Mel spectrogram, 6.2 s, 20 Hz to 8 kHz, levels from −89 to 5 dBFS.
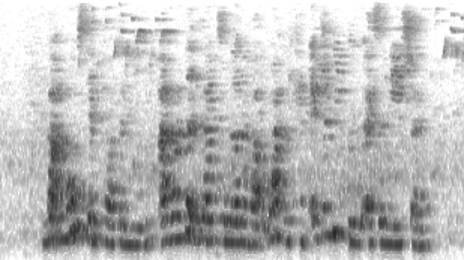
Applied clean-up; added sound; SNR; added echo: classical method WPE with log-MMSE.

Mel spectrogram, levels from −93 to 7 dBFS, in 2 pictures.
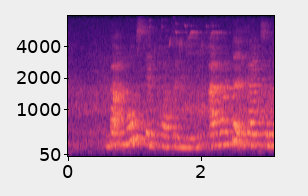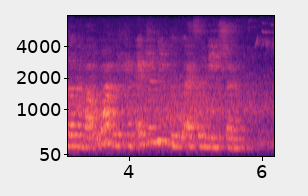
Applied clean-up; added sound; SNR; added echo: none; Bird vocalization, bird call, bird song; 11 dB; reverberation time 0.7 s.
